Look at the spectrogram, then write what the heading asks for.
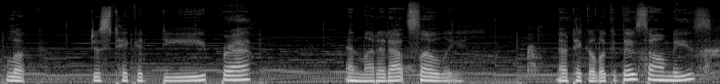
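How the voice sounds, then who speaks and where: A young woman playing a tough, sardonic zombie killer in an audio drama, with a deadpan, teasing, brisk delivery. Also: fairly low pitch, faint music behind, lightly acted. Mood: cocky, coaching. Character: tough, sardonic twenty-five-year-old woman, cocky zombie killer. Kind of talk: audio drama acting, casual dialogue.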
